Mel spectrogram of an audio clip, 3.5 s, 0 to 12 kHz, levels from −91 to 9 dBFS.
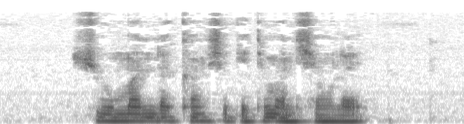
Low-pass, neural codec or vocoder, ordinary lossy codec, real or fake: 10.8 kHz; none; MP3, 32 kbps; real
